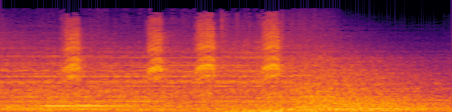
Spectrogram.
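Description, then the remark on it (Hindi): Four harsh crow caws ring out at a steady, unhurried pace over a low, rumbling background noise, clear, with no voices present; the crows are sitting on a rooftop. “और कुछ कौवे वहां छत पर बैठे आवाज कर रहे थे”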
